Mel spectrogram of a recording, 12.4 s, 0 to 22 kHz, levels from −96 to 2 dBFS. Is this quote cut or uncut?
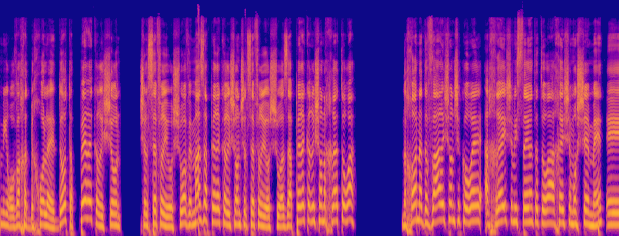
uncut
